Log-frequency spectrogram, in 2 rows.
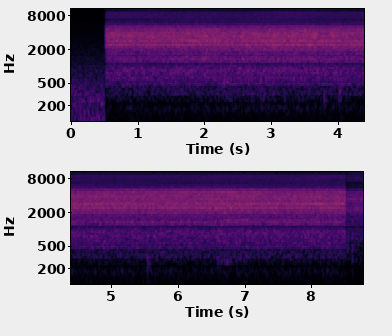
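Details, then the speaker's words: Coats 5030A tire machine rim clamp air cylinder, compressor shut off and winding down: a steady sharp hiss of air leaking from the cylinder end with the clamps in; owner suspects an end seal, possibly a worn shaft. "what I figured out is that when the clamps are in it's leaking from the end here which I think is an easy seal"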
